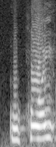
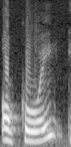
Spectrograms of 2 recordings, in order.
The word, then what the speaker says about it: Ukoy: It's called Ukoy or Okoy, so no matter how you say it, it's still a very good dish.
